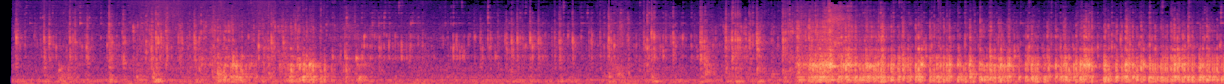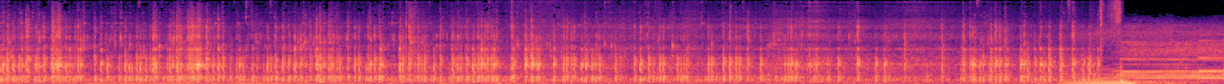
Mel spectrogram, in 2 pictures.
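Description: Capresso drip coffee maker brewing: a steady hiss with many small pops and clicks, louder from about eight seconds in. Soft piano music comes in near the end.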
